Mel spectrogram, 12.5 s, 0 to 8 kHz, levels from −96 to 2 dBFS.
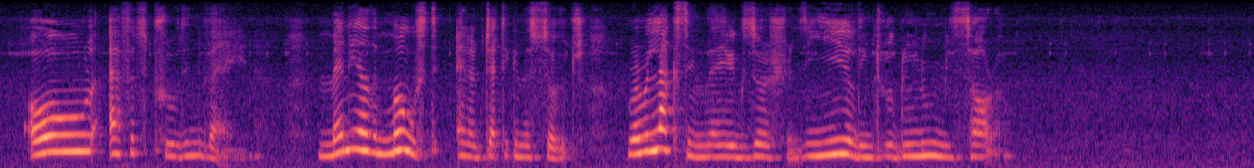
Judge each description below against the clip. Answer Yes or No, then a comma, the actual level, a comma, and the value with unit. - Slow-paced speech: Yes, slow, 110 wpm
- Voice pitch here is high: Yes, high, 225 Hz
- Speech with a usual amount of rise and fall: Yes, average, 4.4 semitones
